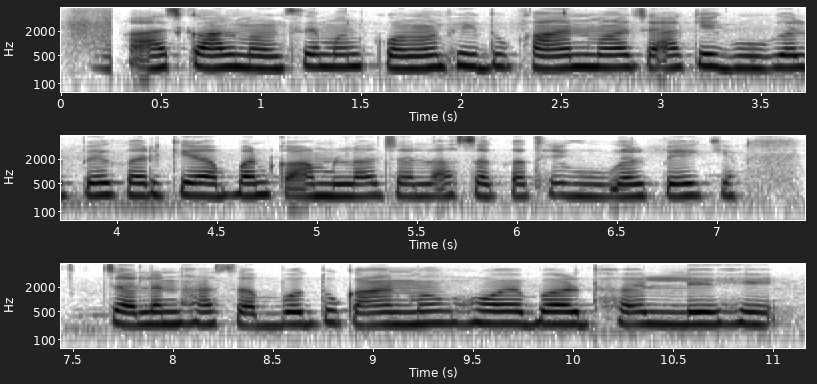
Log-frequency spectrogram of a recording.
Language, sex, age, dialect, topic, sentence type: Chhattisgarhi, female, 18-24, Central, banking, statement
